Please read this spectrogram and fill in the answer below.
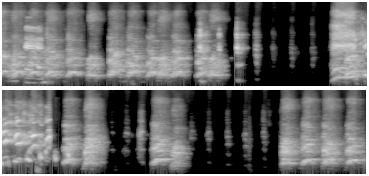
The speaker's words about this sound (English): somebody was walking past the house. That's why the dogs were barking.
